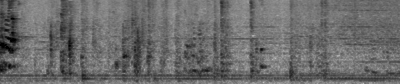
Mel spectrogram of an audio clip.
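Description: Glass panes being handled and stood upright on a felt-covered workbench: scattered light knocks and clicks over a steady low hum, opening with a short high squeak.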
